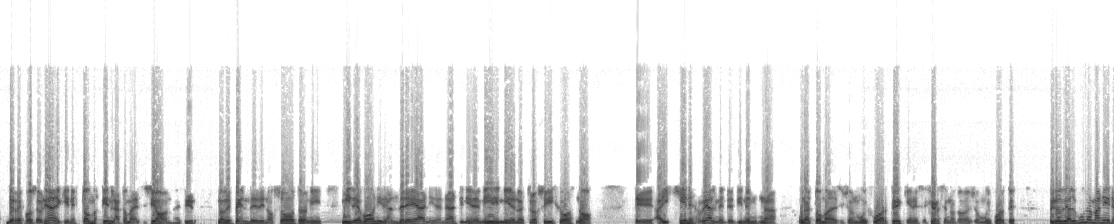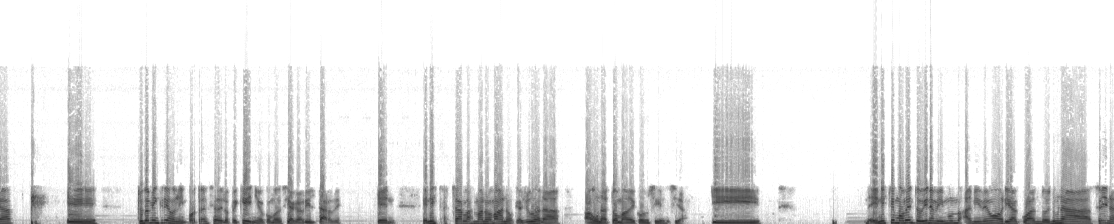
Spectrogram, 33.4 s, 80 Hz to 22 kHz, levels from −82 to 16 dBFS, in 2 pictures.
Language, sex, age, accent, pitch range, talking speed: Spanish, male, 40-59, Argentinian, 145-195 Hz, 180 wpm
